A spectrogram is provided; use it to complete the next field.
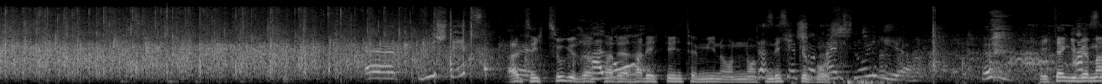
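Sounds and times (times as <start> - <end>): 
audience applause: 0.0 - 5.2
speech: 4.0 - 11.0
laughter: 9.0 - 11.0.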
